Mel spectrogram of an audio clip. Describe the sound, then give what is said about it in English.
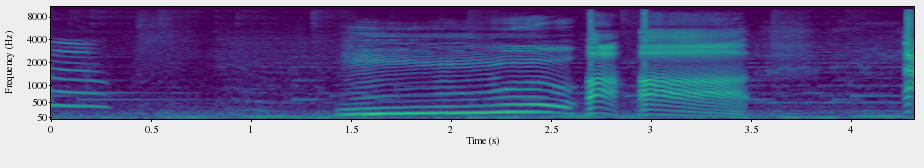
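A person imitates a cow with a long, drawn-out moo that rises and falls in pitch, followed by a short second moo, loud, with faint background noise. “Vampire cow.”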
